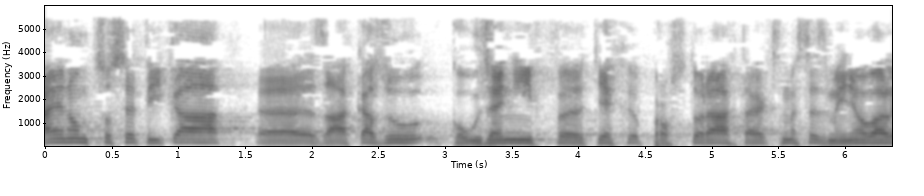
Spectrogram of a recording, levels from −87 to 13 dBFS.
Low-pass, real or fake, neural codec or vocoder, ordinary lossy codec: 5.4 kHz; real; none; MP3, 24 kbps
